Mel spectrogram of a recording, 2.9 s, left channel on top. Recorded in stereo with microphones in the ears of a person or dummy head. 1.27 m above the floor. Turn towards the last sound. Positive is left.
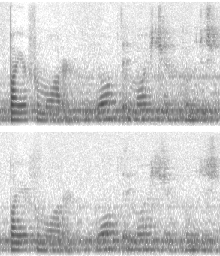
turn(degrees=60)  # may be behind; listen again after turning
